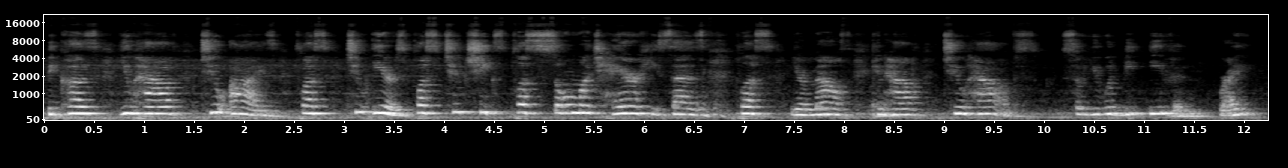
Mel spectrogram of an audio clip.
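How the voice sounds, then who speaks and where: A woman poet, from Ukraine and raised in the Washington DC area, with Russian as her first language, giving a measured, deliberate poetry reading with brief casual asides. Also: a little high, warm tone, a little hiss or hum. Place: reading venue, roomy space. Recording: roomy live recording from a distance.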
